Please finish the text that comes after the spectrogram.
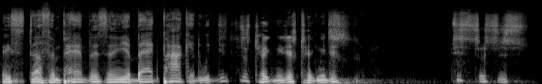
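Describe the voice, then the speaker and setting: A man co-hosting a casual podcast, joking and teasing in an animated way. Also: on the low side, normal speed, dry recording, studio quality. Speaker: podcast co-host.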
